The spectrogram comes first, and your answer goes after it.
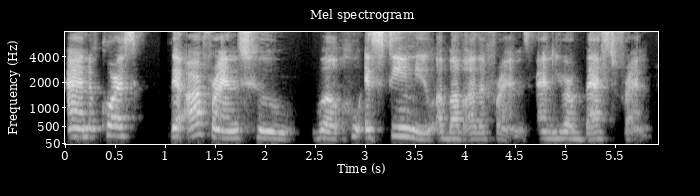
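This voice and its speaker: A woman hosting a casual faith conversation. She talks in a lively way, laughs often, and jumps into high voices when quoting people. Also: measured pace. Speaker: host.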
